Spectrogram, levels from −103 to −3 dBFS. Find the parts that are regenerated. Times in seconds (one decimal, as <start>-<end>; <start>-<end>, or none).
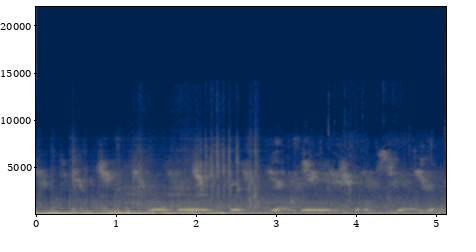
0.0-3.1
